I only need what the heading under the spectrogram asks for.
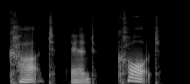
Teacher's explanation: the words cot and caught were both pronounced as cot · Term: merger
